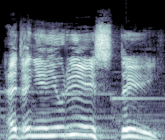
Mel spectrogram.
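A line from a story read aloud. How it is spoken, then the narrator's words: Loud shouting. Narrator (Russian): кричал он на весь арестантский дом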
